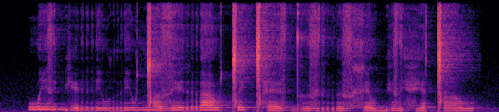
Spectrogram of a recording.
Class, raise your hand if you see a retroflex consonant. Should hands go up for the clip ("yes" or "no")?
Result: no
